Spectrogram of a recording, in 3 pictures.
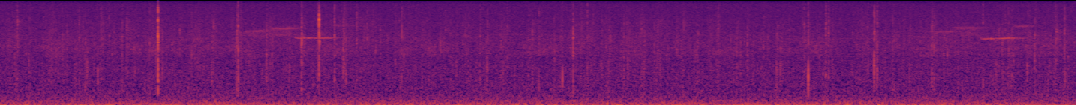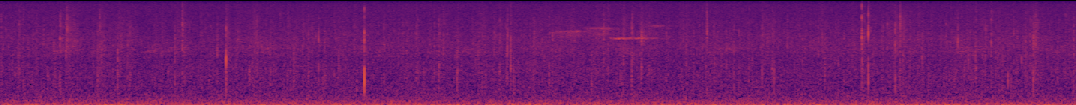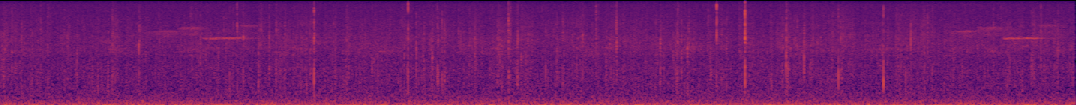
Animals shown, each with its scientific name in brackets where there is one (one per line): Black-throated Green Warbler (Setophaga virens)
